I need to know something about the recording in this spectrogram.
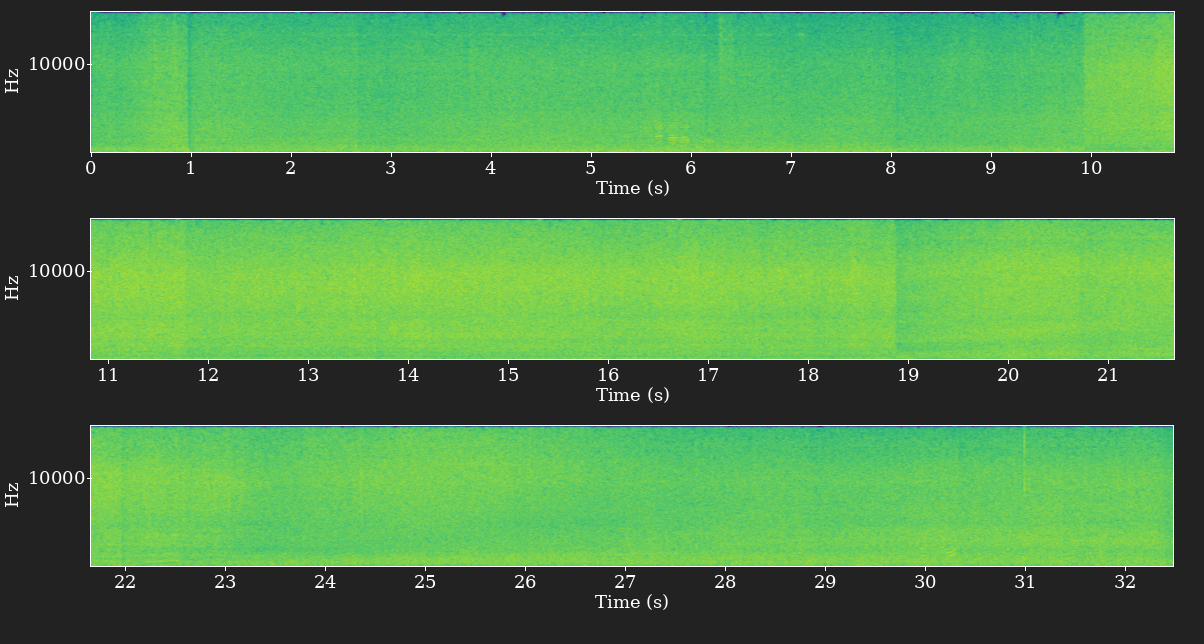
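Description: Ocean surf breaking and washing up a beach, mixed with wind on the microphone, a steady rushing noise that grows brighter and hissier about a third of the way in.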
